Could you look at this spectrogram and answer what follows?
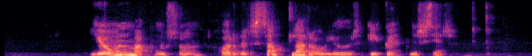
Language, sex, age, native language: Icelandic, female, 30-39, Icelandic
